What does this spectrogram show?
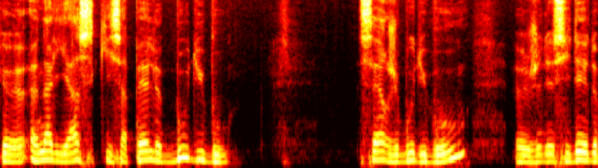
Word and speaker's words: Dubout: Euh toutefois, je le précise, euh je suis donc sur Facebook avec un allias qui s'appelle Bou du bout, Serge Bouubout.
